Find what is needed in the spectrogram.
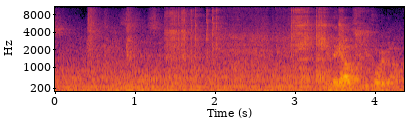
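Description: Meeting-room background: a steady low hum with scattered small taps and rustles of handling at the table, and a short burst of a voice about three and a half seconds in.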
